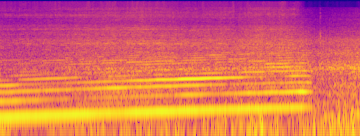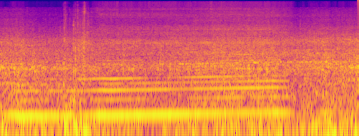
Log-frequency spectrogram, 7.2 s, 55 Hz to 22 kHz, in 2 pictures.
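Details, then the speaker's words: Mazda RX-7 naturally aspirated rotary, exhaust after a cheap exhaust leak fix: raspy note pulling cleanly, pitch climbing, dropping at a shift near three seconds, then climbing again; normal, healthy exhaust. "and you know it's not the best sounding car it's a naturally aspirated rotary so they tend to be kind of raspy and not the most amazing sound"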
